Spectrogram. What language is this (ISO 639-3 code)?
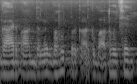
mai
